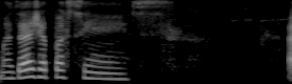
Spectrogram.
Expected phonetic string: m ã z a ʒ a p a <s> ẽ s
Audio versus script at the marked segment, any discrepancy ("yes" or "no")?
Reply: no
